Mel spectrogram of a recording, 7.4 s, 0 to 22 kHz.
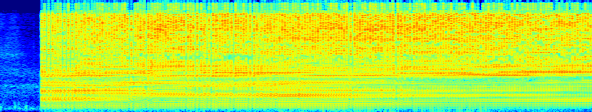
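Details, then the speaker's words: Old Honda Lead scooter, first start in 10 years with new spark plug: harsh loud two-stroke buzz, uneven pulse, raspy exhaust, then stalls on its own; oil spitting from exhaust, owner suspects carburetor set to maximum. "Aj, vyplo sa. No, vyplo sa samo od seba. Toto je strašné."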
